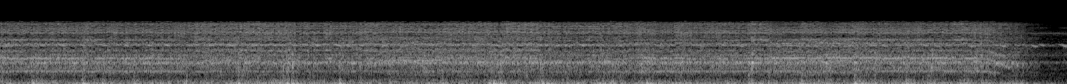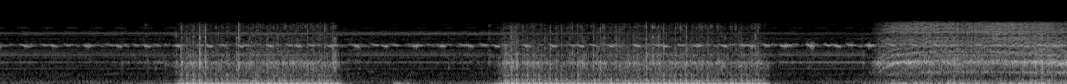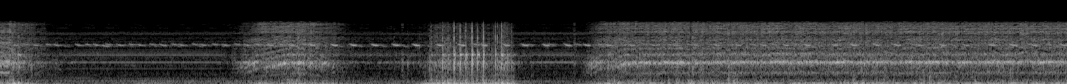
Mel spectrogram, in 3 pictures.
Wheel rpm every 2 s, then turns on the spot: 160, 160, 160, 160, 130, 10, 30, 10, 30, 60, 90, 20, 30, 70, 140, 140.
12-18 24-26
